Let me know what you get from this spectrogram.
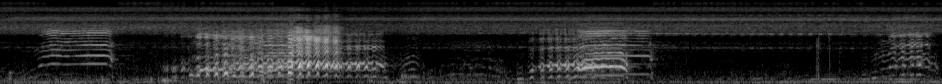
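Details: Tokara goats on a Japanese farm in Himi on a hot 8 August 2021, calling after finishing their feed early because they want to return to their shed; several wavering, harmonic bleats, some long and loud, others short, with quiet pauses between.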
